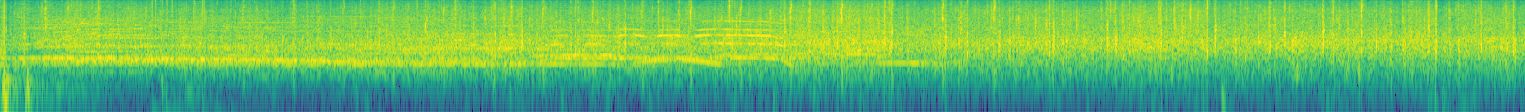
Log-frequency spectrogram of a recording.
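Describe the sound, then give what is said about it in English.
A crowd of hundreds of fans at PlayStation Experience applauds loudly and steadily, a dense wash of clapping with a few cheers and whoops rising above it, lasting several seconds without letting up. “I want a round of applause if PlayStation Experience has been way more than you expected it to be.”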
